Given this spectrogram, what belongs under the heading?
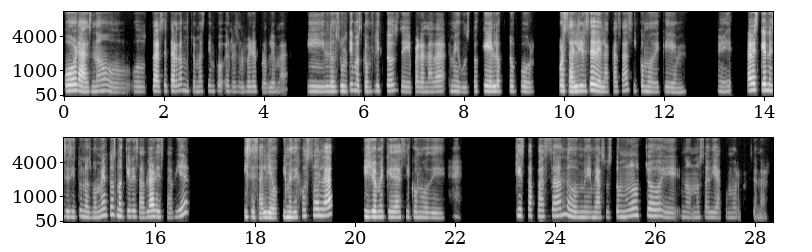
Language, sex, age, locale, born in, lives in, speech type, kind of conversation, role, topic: Spanish, female, 25-29, es-MX, Mexico, Mexico, conversation, advice, user, ¿Cómo puedo mejorar la comunicación con mi pareja durante los conflictos?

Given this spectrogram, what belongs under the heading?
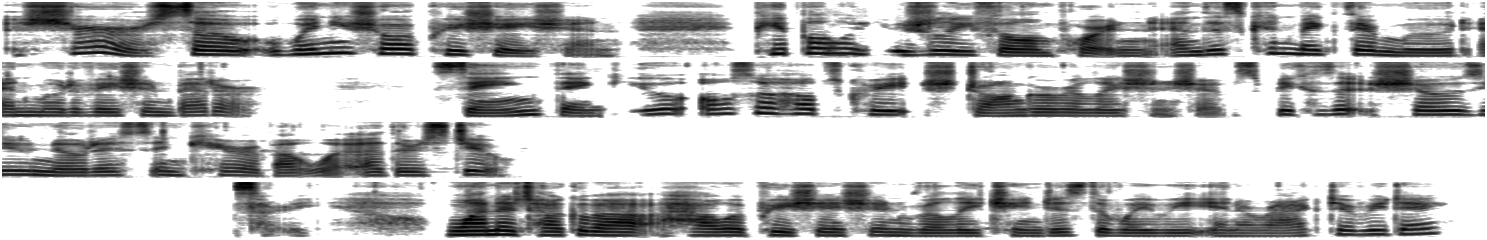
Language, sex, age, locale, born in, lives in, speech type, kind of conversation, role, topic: English, female, 50-54, en-US, United States, United States, read, expert-assistant, expert, Why is it important to show appreciation to others?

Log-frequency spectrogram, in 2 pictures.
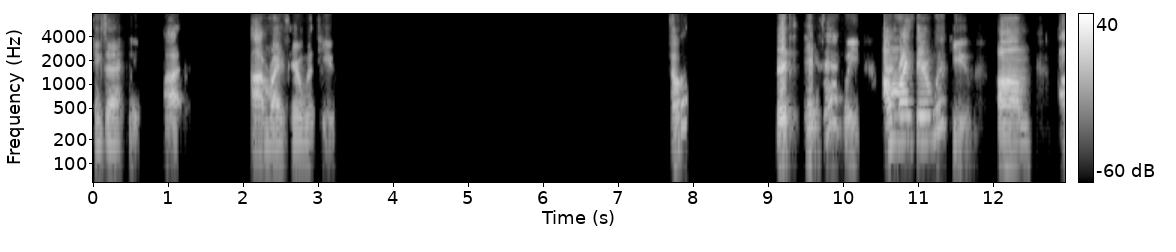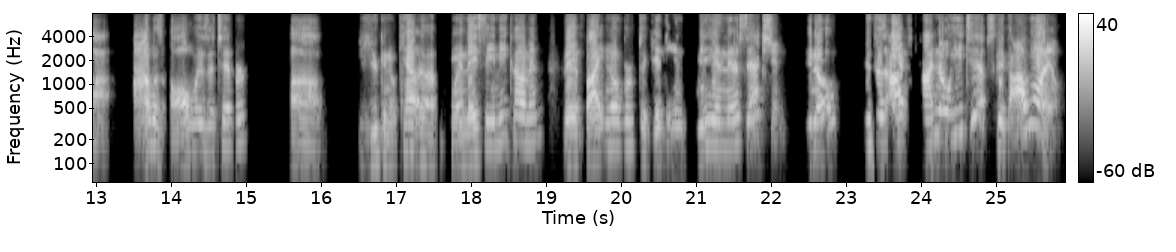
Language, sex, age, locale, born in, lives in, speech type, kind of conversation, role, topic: English, male, 55-59, en-US, United States, United States, conversation, podcast, host, How do unexpected experiences shape your creativity or perspective?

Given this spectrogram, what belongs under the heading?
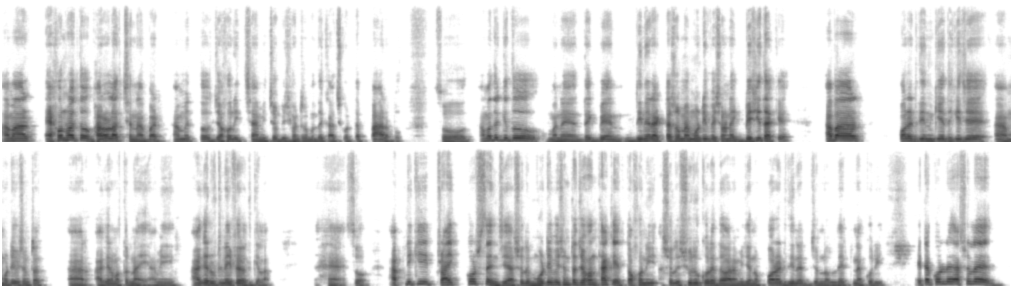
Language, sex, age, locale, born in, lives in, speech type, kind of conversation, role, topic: Bengali, male, 30-34, bn-BD, Bangladesh, Bangladesh, conversation, advice, advisor, মুড বা অনুপ্রেরণার ওঠানামা হলে আমি কীভাবে আমার অভ্যাস ধরে রাখতে পারি?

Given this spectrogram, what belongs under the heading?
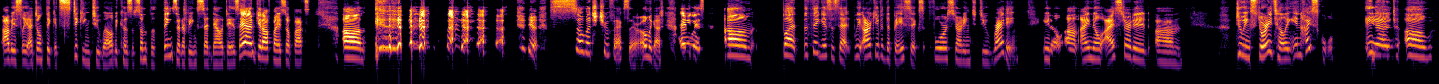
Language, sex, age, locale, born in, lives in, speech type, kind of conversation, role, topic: English, female, 45-49, en-US, United States, United States, conversation, podcast, guest, What are some effective ways to discover your true passions and interests?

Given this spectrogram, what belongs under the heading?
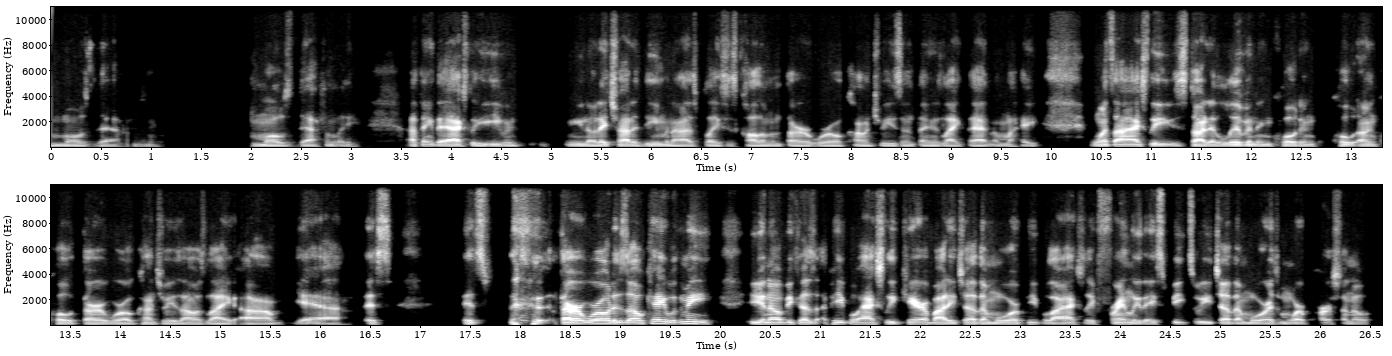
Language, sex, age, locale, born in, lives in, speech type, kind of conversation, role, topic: English, male, 45-49, en-US, United States, United States, conversation, unstructured, none, How do you balance pay, prices, and what feels fair at work?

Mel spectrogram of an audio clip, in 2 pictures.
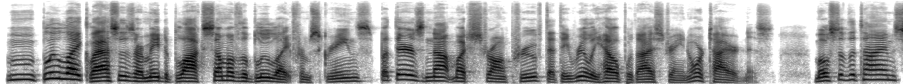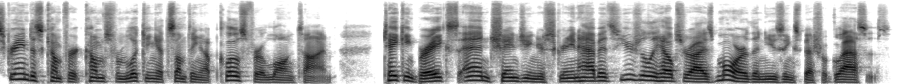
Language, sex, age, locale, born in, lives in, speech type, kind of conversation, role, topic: English, male, 35-39, en-US, United States, United States, read, expert-assistant, expert, How do glasses improve vision clarity?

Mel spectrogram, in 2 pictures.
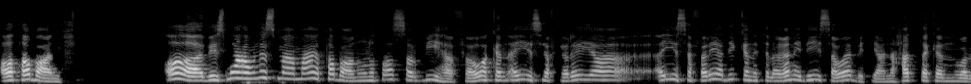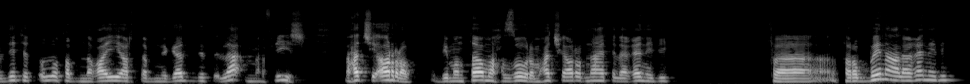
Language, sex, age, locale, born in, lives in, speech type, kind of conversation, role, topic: Arabic, male, 40-44, ar-EG, Egypt, Egypt, conversation, podcast, guest, إيه الأغنية اللي ترشّحها لأي حد يسمعها؟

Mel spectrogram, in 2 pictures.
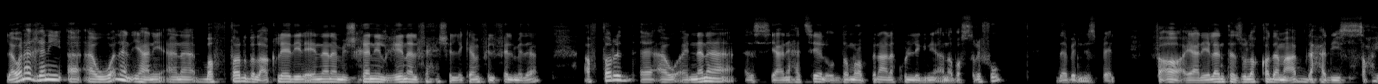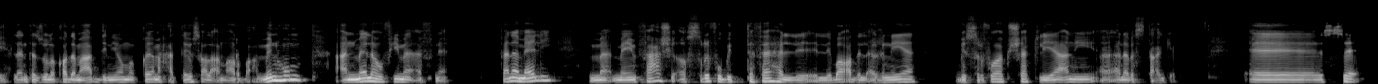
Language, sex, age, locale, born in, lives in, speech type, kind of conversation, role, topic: Arabic, male, 25-29, ar-EG, Egypt, Egypt, conversation, podcast, guest, إيه آخر فيلم أثّر فيك وليه؟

